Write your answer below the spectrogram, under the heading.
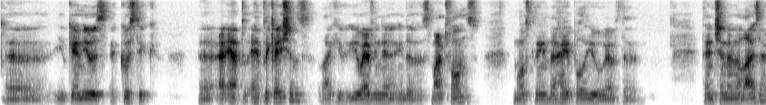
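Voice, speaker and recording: A man with a Portuguese accent speaks at a fairly slow pace and medium pitch. His intonation stays fairly even, and audible room echo surrounds him. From Portugal. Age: 40s. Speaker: tennis coach. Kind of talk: talk to camera. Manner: halting.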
